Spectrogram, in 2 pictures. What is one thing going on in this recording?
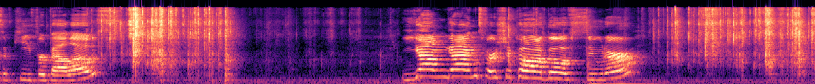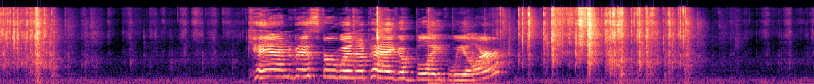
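Hands rustle and shuffle trading cards and crinkle foil packs.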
